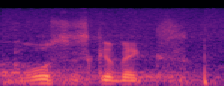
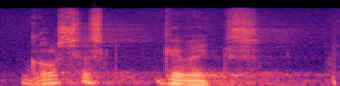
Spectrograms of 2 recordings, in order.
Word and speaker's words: Großes Gewächs: ¿Y cómo se dice en alemán? Großes Gewächs. Großes Gewächs.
